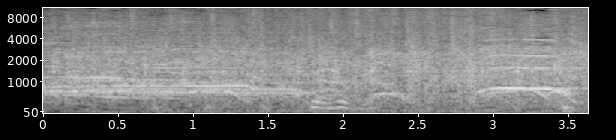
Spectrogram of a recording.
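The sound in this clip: Applause from a packed house at a live concert: dense, continuous clapping from a large audience that holds steady and swells slightly toward the end.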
